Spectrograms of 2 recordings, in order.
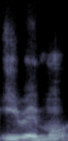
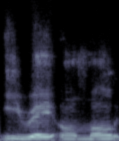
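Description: First: The first vowel of the second word is dropped. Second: The first vowel of the second word is kept. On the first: "it would be more common linguistically to say ire mo" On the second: "instead of saying ire omo"

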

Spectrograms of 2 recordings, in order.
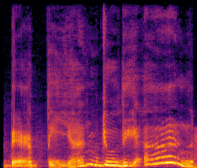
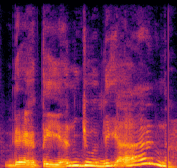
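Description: First: The voice sounds tearful, close to crying. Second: The voice sounds disgusted and repulsed. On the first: "parang maiiyak ang kanyang boses" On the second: "Parang nandidiri ang kanyang boses"

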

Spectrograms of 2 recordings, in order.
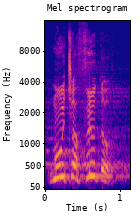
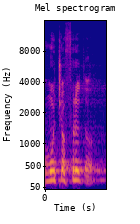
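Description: First: It is said louder. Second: It is said at normal loudness.

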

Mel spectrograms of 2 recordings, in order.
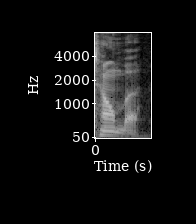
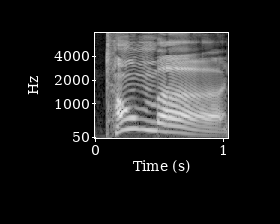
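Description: First: It is said flatly and plainly. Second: It is said loudly and excitedly.

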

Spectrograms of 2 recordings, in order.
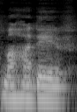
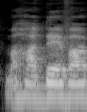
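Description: First: The final a vowel is muted and dropped. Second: The word ends with a pronounced final a vowel. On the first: "when a word finishes with A, you mute it a bit" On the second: "Mahadeva becomes Mahadev"

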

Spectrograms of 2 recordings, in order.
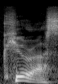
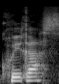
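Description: First: It is pronounced with English sounds. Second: It is pronounced with French sounds. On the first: "if you're English or American" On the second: "in French"

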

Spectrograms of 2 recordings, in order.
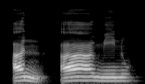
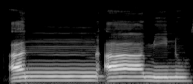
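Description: First: The sound is cut off after the n. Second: The n is held long with a nasal hum. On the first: "atau putus" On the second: "jangan dilamakan seperti dengung"

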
